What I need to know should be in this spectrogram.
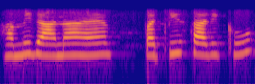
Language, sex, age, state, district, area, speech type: Hindi, female, 18-30, Madhya Pradesh, Gwalior, rural, conversation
